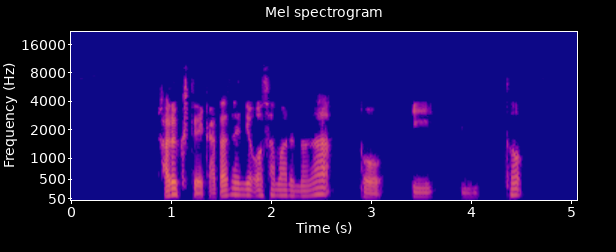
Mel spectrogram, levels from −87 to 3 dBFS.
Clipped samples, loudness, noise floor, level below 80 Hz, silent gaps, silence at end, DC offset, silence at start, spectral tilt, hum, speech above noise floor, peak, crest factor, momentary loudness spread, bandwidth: under 0.1%; -37 LUFS; -89 dBFS; -78 dBFS; none; 0.55 s; under 0.1%; 0.9 s; -4.5 dB/octave; none; 51 dB; -10 dBFS; 30 dB; 12 LU; 10.5 kHz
